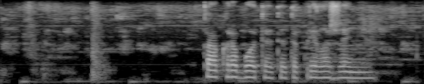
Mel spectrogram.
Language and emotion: Russian, neutral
